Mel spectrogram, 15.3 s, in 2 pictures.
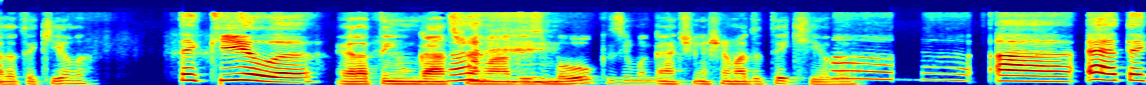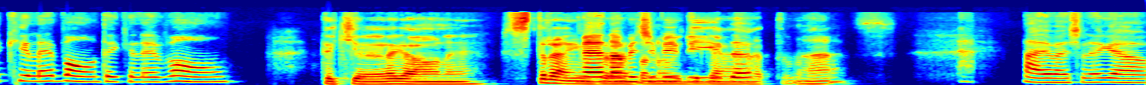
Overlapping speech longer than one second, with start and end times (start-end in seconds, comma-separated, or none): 11.5-12.7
